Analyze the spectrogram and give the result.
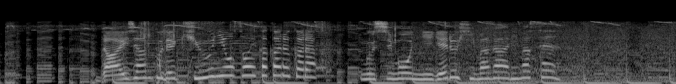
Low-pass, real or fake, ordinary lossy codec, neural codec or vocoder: none; real; none; none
